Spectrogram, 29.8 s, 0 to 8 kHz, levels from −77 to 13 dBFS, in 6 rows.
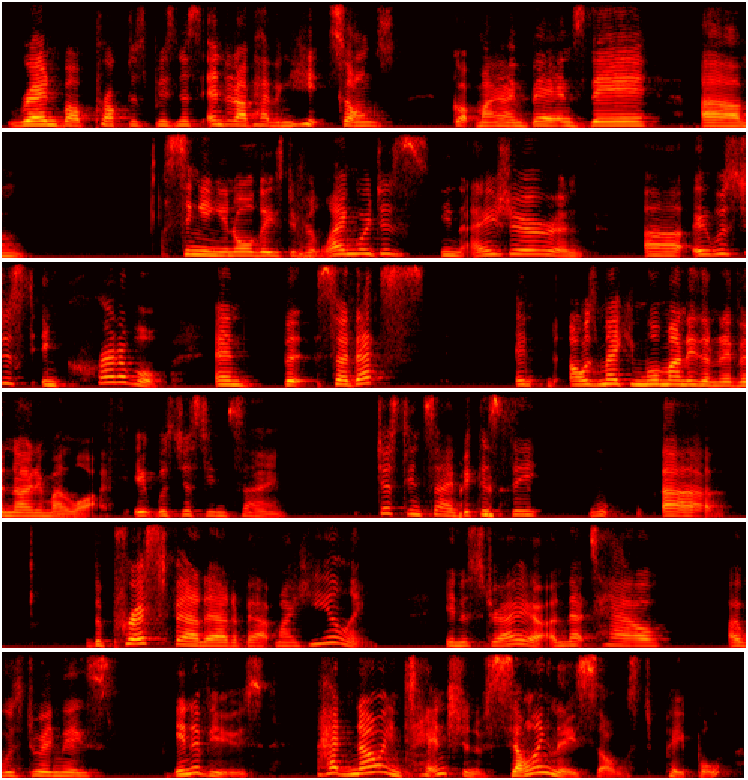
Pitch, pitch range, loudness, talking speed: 220 Hz, 170-250 Hz, -29 LUFS, 165 wpm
